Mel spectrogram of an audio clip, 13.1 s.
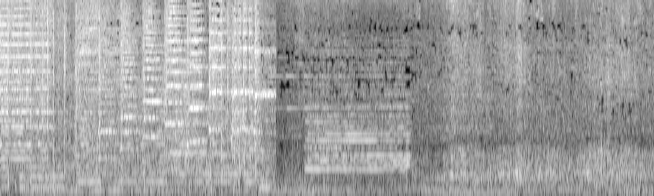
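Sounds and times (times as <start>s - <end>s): locomotive horn blast: 0.0s - 8.4s
locomotives rumbling past: 0.0s - 13.0s.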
